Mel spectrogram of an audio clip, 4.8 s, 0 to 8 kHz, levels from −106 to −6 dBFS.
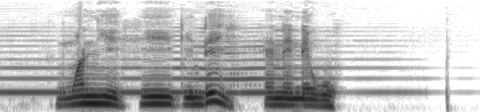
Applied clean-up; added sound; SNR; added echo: neural mask model RNNoise.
